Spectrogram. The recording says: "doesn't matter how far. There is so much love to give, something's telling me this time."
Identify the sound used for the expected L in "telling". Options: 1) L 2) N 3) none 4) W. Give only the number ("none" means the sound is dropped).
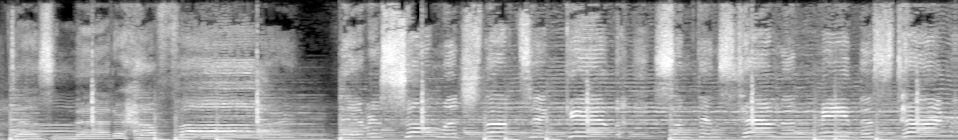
2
